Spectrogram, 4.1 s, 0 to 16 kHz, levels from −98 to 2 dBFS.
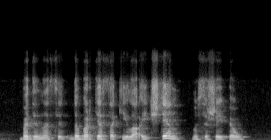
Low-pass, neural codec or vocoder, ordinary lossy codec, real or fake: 7.2 kHz; none; Opus, 24 kbps; real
